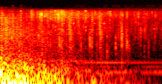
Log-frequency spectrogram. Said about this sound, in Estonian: Pommiplahvatuse käigus hukkus ka terrorist ise.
